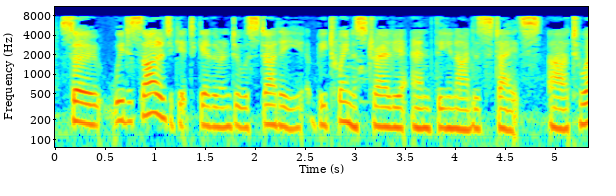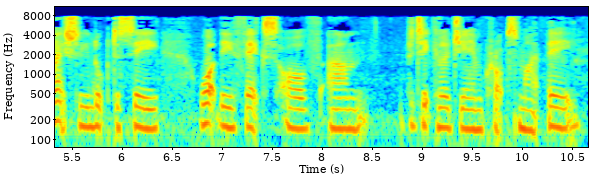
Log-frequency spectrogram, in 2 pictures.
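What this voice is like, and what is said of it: Australian accent. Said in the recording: “As you can hear from my accent, I come from Australia.”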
